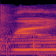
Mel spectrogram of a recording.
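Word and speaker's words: roux: And so this is a rue like not like kangaroo, you know, like a pooh, but it's spelled like ru like r o u x like lu who sings like you know bullet pro.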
